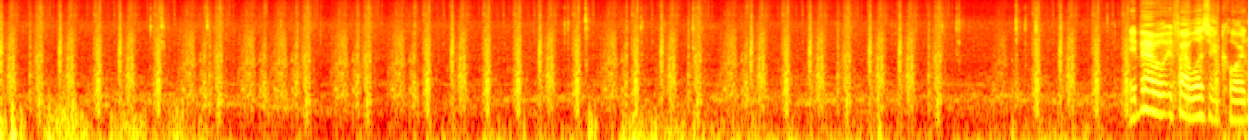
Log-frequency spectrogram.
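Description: Footsteps tread quickly and steadily on hard ground.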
